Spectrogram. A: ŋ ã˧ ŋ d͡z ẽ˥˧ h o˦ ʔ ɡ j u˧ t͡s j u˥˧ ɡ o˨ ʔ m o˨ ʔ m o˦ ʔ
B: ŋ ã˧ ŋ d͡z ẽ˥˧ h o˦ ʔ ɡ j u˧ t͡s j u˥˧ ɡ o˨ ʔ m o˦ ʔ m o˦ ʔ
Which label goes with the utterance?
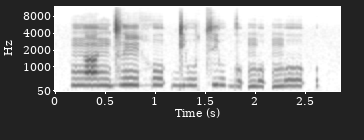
A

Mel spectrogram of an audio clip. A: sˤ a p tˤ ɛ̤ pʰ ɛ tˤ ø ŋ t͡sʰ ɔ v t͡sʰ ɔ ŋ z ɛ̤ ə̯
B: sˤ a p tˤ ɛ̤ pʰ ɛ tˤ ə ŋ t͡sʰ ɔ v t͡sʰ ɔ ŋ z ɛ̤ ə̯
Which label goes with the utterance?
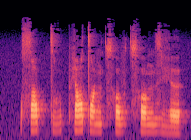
A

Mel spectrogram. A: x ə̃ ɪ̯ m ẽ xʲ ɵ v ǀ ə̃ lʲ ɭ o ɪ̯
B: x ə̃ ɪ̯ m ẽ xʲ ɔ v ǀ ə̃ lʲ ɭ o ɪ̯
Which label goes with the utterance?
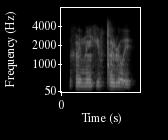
A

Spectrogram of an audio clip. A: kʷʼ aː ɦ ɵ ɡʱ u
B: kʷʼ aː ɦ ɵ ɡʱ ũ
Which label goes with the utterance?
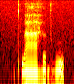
A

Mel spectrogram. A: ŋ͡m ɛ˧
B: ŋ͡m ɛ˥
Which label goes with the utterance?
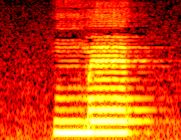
B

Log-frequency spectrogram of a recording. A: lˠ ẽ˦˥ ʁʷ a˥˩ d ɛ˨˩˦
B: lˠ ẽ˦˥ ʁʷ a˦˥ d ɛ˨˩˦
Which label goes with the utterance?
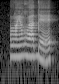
B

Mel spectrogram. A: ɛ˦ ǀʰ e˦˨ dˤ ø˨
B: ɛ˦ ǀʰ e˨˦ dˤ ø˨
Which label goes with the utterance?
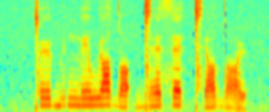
B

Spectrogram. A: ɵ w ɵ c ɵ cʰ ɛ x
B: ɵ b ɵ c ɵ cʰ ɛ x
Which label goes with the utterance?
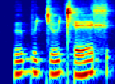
B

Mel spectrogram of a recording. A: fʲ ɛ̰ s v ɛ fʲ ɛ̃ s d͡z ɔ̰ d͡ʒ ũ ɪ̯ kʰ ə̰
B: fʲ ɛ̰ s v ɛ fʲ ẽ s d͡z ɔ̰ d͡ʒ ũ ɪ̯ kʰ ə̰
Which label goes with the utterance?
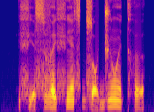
A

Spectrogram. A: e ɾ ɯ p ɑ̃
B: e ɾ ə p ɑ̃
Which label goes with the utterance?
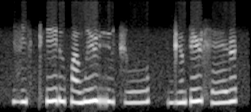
A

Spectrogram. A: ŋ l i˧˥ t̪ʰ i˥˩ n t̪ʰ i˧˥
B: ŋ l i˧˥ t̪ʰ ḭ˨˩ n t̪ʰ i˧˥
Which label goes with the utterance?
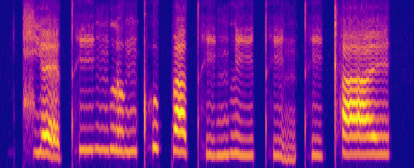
B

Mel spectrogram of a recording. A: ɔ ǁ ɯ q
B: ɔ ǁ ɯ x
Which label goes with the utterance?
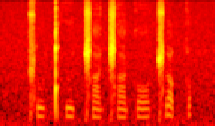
A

